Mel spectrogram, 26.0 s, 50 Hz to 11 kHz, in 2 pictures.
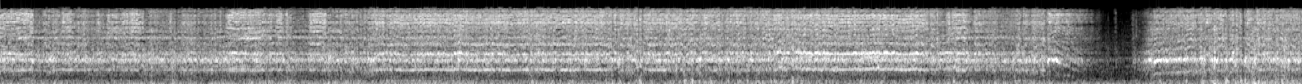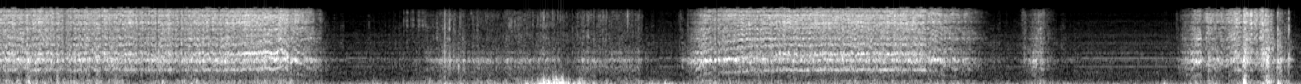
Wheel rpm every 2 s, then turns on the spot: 160, 160, 160, 160, 160, 80, 160, 140, 20, 30, 140, 20, 10.
16-18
